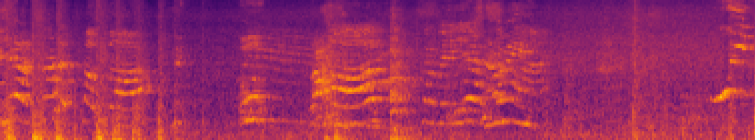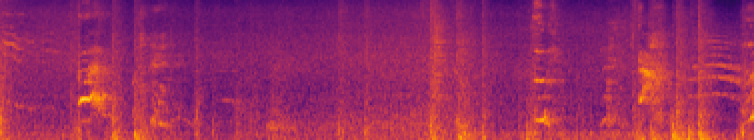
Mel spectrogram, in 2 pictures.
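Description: Young children talking and calling out as they play, their high voices coming in several bursts with short lulls between.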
